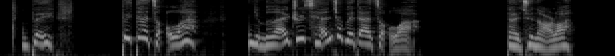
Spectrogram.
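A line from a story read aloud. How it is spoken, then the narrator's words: Trembling voice. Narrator (Chinese): 黄天福颤声道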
